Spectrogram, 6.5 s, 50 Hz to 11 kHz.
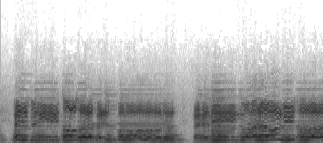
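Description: Operatic baritone singing with a fast, wide vibrato, in phrases broken by short pauses just after the start and about two-thirds of the way through. It is an old 1927 recording with a narrow, muffled top end.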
